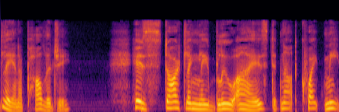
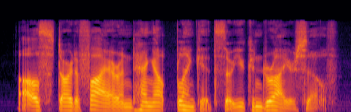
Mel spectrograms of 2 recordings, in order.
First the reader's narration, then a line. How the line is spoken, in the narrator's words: murmured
